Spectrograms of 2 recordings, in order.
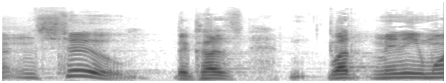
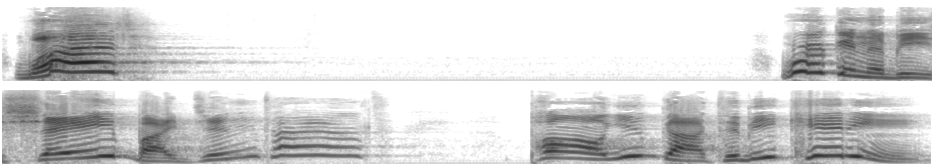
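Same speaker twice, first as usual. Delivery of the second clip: high, loud, acted disbelief; incredulous outburst; 8 semitones higher, 7 dB louder than usual. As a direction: shriek the first word, then protest in high-pitched astonishment.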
